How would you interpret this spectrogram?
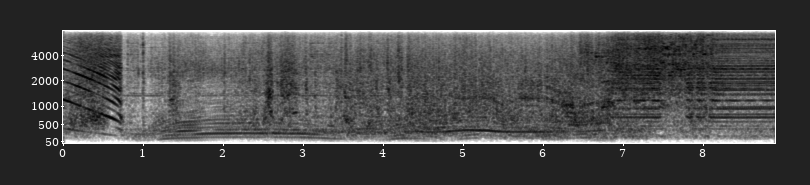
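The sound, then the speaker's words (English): A car engine revs up and down repeatedly, its pitch swelling and dropping, loud, with a rough, gritty mechanical noise underneath and no voices. “A car possessed.”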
